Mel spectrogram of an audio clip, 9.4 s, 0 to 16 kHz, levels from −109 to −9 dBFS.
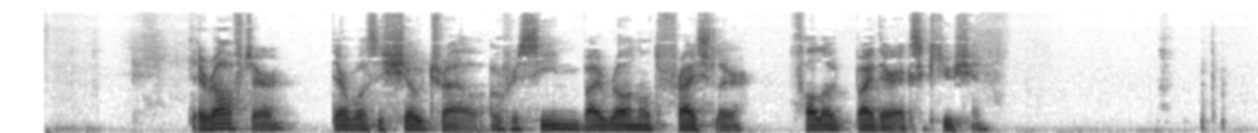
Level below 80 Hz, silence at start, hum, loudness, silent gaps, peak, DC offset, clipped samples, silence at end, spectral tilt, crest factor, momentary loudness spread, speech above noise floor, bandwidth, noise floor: -50 dBFS; 1.4 s; none; -26 LUFS; none; -8 dBFS; under 0.1%; under 0.1%; 2 s; -6.5 dB/octave; 20 dB; 9 LU; 47 dB; 11.5 kHz; -72 dBFS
